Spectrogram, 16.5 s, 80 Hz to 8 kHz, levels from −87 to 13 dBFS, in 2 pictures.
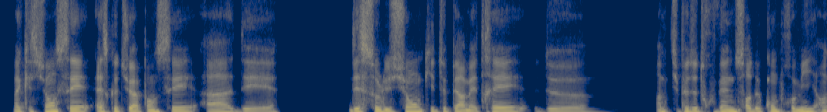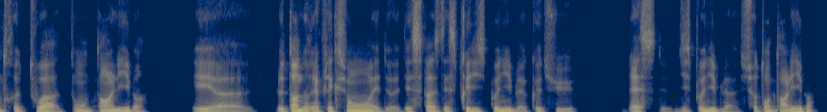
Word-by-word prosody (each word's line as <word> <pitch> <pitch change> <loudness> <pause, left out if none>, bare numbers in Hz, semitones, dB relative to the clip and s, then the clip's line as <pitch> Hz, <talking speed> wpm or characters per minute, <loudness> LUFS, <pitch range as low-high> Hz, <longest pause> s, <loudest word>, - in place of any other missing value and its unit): La 120 - +3
question 165 +10 +2
c'est 160 -4 +3
est-ce 150 -3 +1
que 155 - +2
tu 135 - 0
as 120 - +5
pensé 145 +5 +1
à 125 +2 -1
des 110 -1 -4 0.7
des 120 0 +4
solutions 150 +5 +3
qui 135 - -5
te 125 0 -4
permettraient 130 +4 +1
d'un 110 -2 -4 0.7
petit 120 +2 -6
peu 155 - 0
de 140 - +2
trouver 140 +1 -2
une 135 -1 +6
sorte 130 +1 0
de - - +2
compromis 135 +5 +3
entre 120 -4 -3
toi, 140 +6 0
ton 115 -2 -1
temps 125 +3 +1
libre 125 -4 +1 0.4
et, 115 -1 0
heu, 100 -1 -5 0.2
le 115 - -2
temps 125 +2 +6
de 125 - +5
réflexion 130 +3 +2
et 115 - -1
de 105 -1 -10
d'espace 120 +3 -2
d'esprit 120 +2 -2
disponible 120 -2 0
que 115 - -5
tu 105 -1 -8 0.5
laisses 120 -1 -2 0.2
disponibles 115 -1 -1
sur 130 - -7
ton 125 -1 0
temps 120 +1 -1
libre? 175 +9 +1
125 Hz, 175 wpm, -23 LUFS, 115-135 Hz, 0.7 s, une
